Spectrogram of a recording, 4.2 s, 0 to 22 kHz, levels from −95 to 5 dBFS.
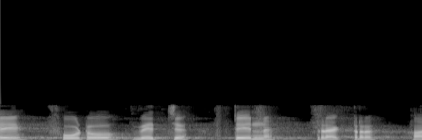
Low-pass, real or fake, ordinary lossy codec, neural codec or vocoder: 5.4 kHz; real; none; none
